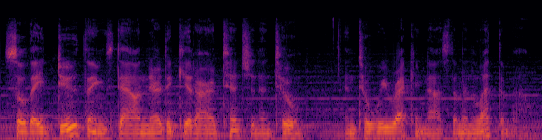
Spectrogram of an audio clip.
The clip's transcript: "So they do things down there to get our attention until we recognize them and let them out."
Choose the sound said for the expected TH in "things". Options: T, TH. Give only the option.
TH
